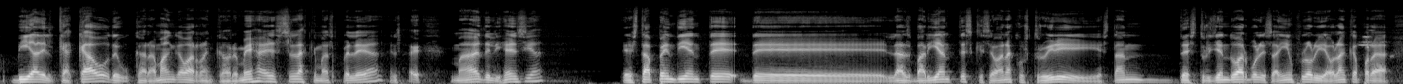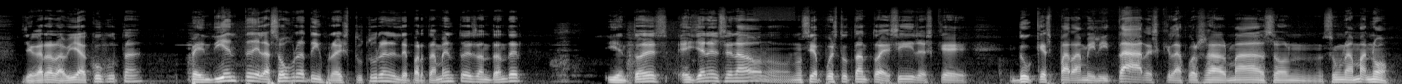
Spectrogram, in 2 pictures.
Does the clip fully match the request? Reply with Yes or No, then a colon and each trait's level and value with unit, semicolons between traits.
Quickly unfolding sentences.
No: average, 170 wpm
